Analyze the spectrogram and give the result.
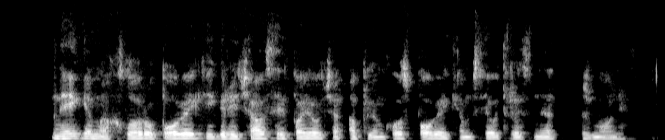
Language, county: Lithuanian, Marijampolė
